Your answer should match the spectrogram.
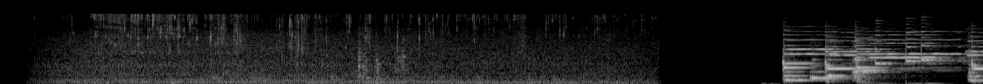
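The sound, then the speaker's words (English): Water pours steadily from a watering can as a girl waters plants, for about six seconds, a continuous splashing hiss with small trickles, followed by a short silence and then a bright, tinkling musical jingle. “Example The girl with a watering can is watering the plants.”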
